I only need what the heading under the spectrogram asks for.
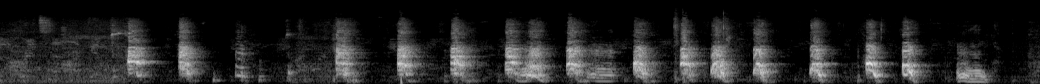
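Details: A Mastiff playing with a sock monkey jack-in-the-box gives a run of short, deep barks, roughly two per second and irregularly spaced, with a human voice possibly mixed in near the start.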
